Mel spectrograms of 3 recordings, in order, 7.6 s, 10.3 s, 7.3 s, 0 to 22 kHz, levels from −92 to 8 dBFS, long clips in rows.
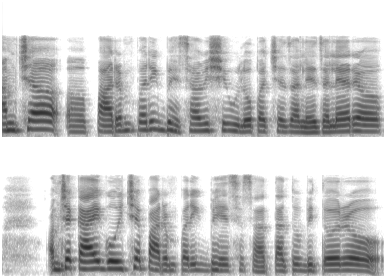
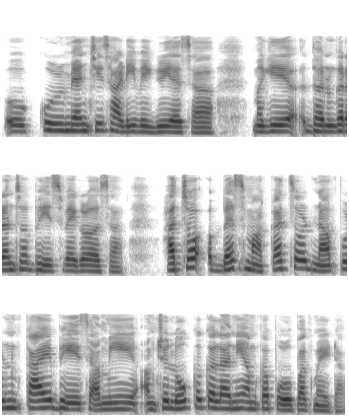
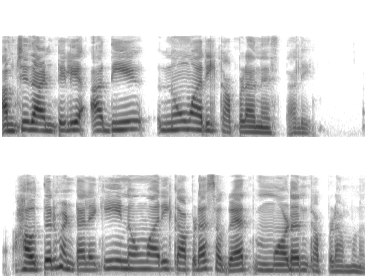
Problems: none marked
